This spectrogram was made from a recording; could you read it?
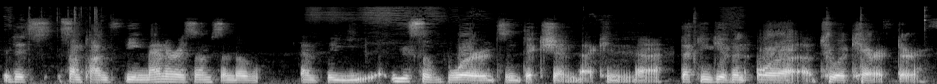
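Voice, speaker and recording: A man's voice: fairly low pitch, fairly even intonation, a little slow, warm tone, rough recording. A man chatting casually as a podcast co-host, phrasing his thoughts hesitantly. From Canada. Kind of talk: casual chat.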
